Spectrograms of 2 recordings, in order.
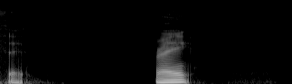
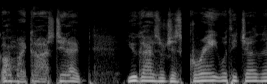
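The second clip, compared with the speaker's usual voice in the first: friends' gushing praise; 7 semitones higher, 6 dB quieter than usual. Retold or imitated. Acts out friends' excited praise.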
